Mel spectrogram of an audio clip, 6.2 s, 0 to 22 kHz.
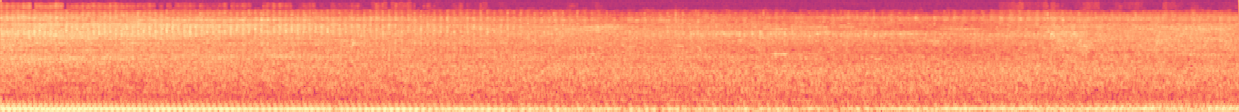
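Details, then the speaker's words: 1977 Honda XL75 marketplace dirt bike after revival repairs and a new fuel shut-off for fuel dribbling from the float bowl: small single thumps along at a steady, even idle with smooth low exhaust beat, no knocks or misses; runs healthy. "So, let's fire it up. Make sure it runs better now."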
